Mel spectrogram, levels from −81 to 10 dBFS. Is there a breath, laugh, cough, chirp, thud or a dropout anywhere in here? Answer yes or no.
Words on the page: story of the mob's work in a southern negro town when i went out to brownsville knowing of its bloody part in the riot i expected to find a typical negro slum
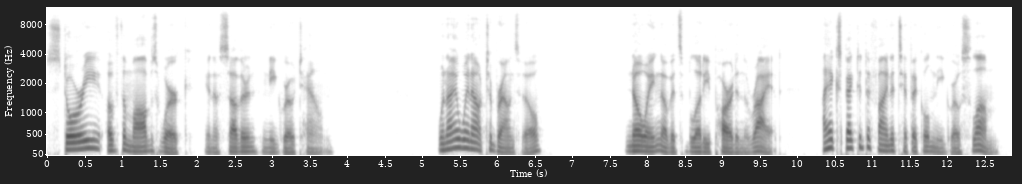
no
